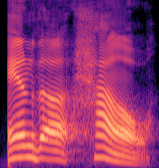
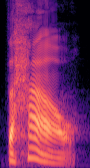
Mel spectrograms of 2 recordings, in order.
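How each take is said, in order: First: "And the how" stretched very slowly and leaned on; slow it right down and weigh each word of "And the how"; "And the how" said slowly and pointedly to the class; drawn-out emphasis. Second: Said in the usual way. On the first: Shown as a demonstration.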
